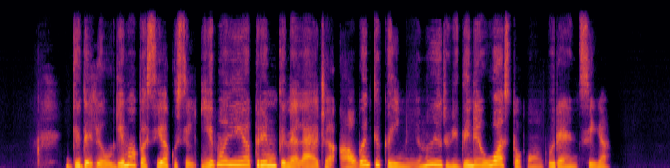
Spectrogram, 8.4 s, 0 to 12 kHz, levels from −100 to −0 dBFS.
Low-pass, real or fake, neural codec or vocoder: 10.8 kHz; fake; codec, 44.1 kHz, 2.6 kbps, DAC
